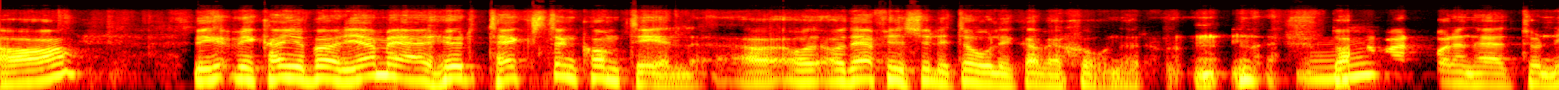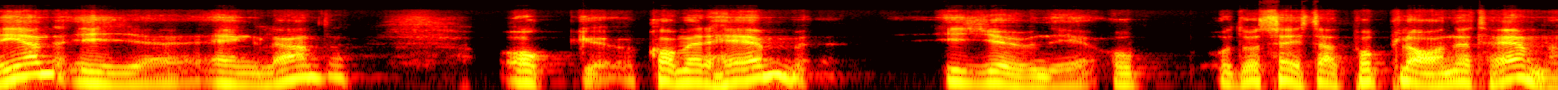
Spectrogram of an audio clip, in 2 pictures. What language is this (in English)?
Swedish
